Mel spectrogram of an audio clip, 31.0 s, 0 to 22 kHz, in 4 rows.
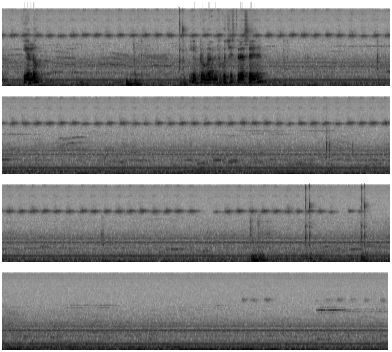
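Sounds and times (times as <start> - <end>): cricket chirping: 0.0 - 22.9, 24.6 - 26.4, 27.2 - 31.0
low electrical hum: 0.0 - 31.0
soft thump: 2.4 - 2.8, 20.5 - 20.9.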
